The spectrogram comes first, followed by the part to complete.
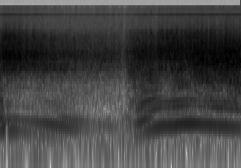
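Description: Small car's four-cylinder petrol engine pulling away. The engine note sinks slowly, drops away about a second in, then climbs again and holds steady, as with a gear change under acceleration.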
